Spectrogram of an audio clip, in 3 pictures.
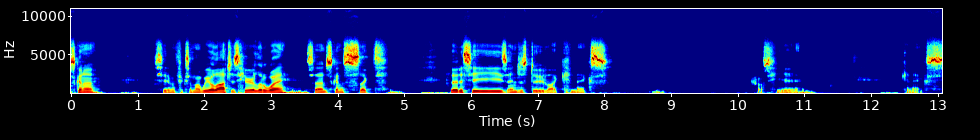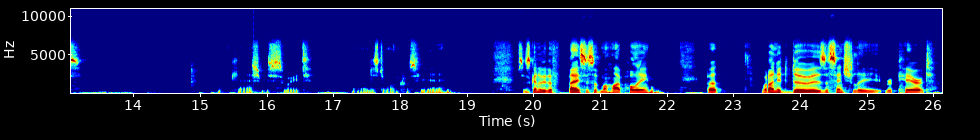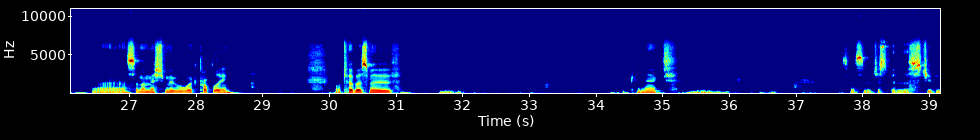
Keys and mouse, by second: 0.6 alt+middle click, 1.4 alt+middle click, 3.1 alt+middle click, 4.0 click, 6.3 ctrl+click, 11.1 ctrl+click, 13.2 alt+middle click, 14.9 alt+middle click, 16.0 alt+middle click, 18.2 click, 19.3 ctrl+click, 20.4 click, 20.8 alt+middle click, 22.5 alt+middle click, 23.3 alt+middle click, 24.5 click, 26.6 click, 28.6 ctrl+click, 30.0 alt+middle click, 31.4 click, 32.9 ctrl+click, 36.7 ctrl+click.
